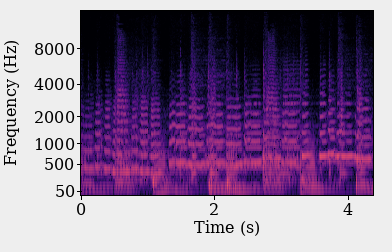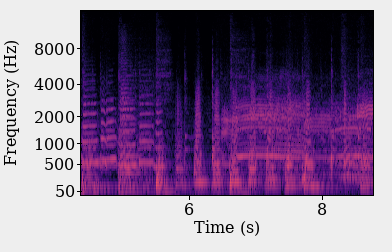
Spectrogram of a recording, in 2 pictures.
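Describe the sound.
Sheep bleating: many overlapping, wavering bleats form a continuous loud chorus, with repeated onsets and some dips near the end.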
